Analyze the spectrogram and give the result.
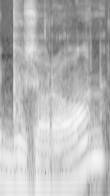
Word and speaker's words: Bouzeron: Naší první zastávkou musí být vinařská obec Bouzeron, vyslovuj Buzoron, která je společně s obcí Chassey-le-Camp, vyslovuj Chassey-le-Com, jedinou oficiální apelací pro přípravu vín z bílé odrůdy Aligoté.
